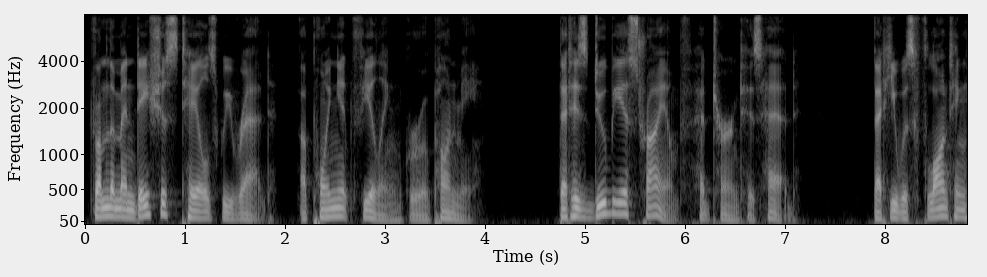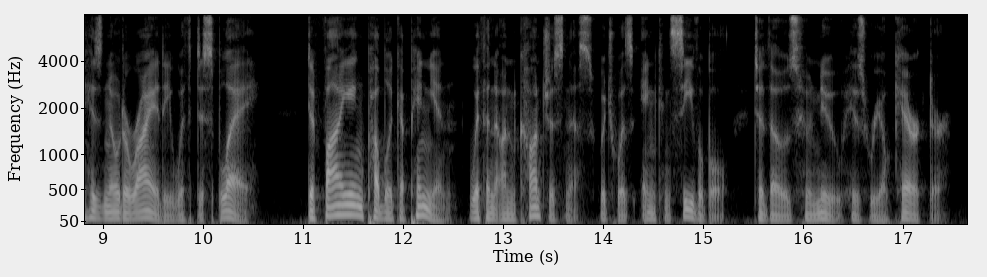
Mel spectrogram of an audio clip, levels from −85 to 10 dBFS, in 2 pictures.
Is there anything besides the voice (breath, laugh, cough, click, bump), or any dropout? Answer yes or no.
no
